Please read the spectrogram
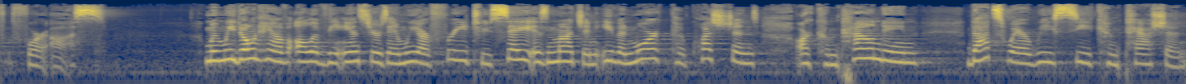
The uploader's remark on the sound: at Highland Baptist Church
